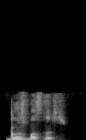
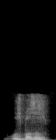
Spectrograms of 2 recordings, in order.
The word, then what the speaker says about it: Ghostbusters: Er sagte nicht Ghostbusters, er sagte Ghostbusters. Nach dieser polnischen Art. Mhm. Nicht Ghostbusters, Ghostbusters. Junge, hör auf, immer diese Ghostbusters anzumachen.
